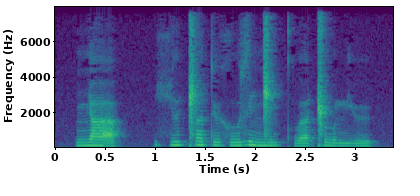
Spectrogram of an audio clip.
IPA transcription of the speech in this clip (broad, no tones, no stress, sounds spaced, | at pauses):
ɲ a | ç ɨ ɡ͡ǁ ɐ t ʉ x u z i ŋ͡ǁ i kʷʰ ɐː ǁ uː mʲ ʉ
